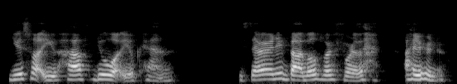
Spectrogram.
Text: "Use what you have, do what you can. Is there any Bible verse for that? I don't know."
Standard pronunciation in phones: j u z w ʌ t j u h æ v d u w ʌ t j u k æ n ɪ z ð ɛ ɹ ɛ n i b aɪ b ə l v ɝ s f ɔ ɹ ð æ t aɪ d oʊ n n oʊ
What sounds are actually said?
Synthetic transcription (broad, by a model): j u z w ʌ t j u h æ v d u w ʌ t j u k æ n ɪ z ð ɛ ɹ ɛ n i b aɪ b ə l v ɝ f ɔ ɹ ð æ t aɪ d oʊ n n oʊ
